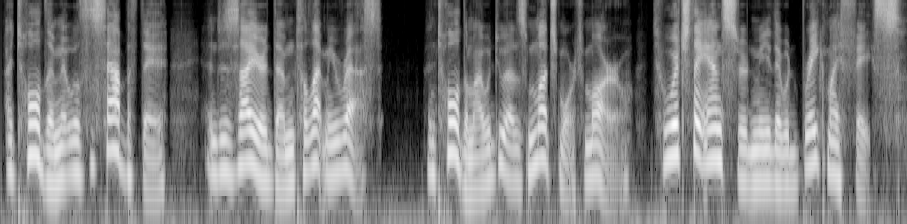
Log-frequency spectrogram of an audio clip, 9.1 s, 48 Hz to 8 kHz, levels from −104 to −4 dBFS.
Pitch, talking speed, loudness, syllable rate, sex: 155 Hz, 230 wpm, -20 LUFS, 5.3 syllables/s, male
